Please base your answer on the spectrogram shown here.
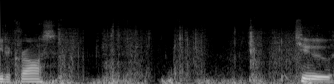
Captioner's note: footsteps thumping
